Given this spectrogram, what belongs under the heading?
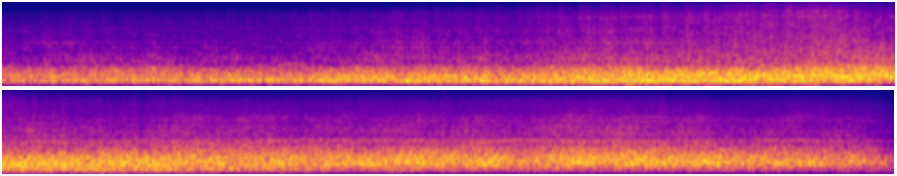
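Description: The Great Western steam locomotive King Edward I rumbles past with a loud, steady roar and rolling wheel noise that swells in the middle and holds, no speech.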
